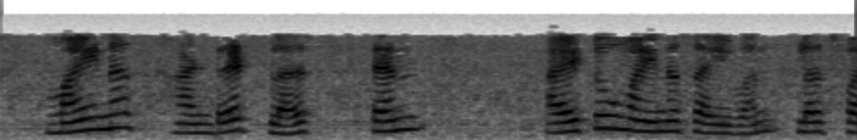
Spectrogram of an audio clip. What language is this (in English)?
Kannada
